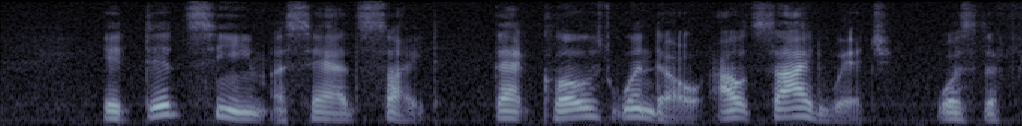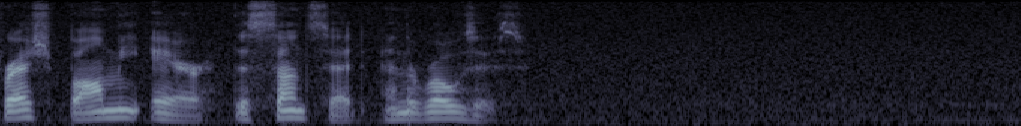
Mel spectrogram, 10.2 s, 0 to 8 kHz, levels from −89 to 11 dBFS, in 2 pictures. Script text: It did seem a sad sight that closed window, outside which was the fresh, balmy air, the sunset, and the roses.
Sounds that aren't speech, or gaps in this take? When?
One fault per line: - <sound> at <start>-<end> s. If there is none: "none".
none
